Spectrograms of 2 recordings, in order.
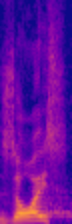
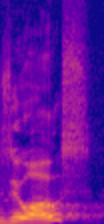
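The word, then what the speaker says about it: Seuss: zis some pronounced it zoy some pronounced it zoos as a result man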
